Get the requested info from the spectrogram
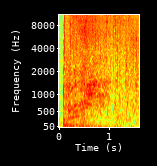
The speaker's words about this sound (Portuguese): mas um pedaço de metal caiu em meio a eles, ao lado da fogueira, e explodiu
